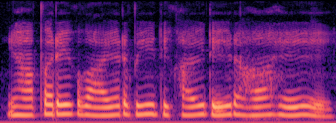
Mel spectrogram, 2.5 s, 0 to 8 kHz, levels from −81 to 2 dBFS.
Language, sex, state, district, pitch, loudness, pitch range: Hindi, female, Rajasthan, Jaipur, 210 Hz, -17 LUFS, 205-220 Hz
